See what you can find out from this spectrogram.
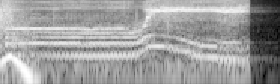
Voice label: woo wee, alien; ooh ahh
